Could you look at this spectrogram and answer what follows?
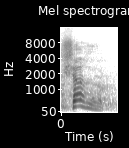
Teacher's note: ہا بھی ساکن رہے اور را بھی ساکن ہو جائے گا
